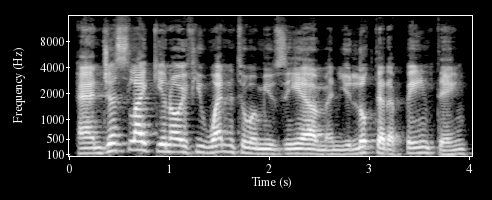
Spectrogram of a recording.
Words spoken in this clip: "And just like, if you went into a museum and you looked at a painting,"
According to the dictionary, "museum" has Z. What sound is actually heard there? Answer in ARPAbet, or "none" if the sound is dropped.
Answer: Z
